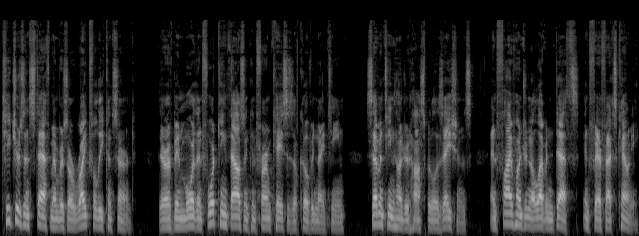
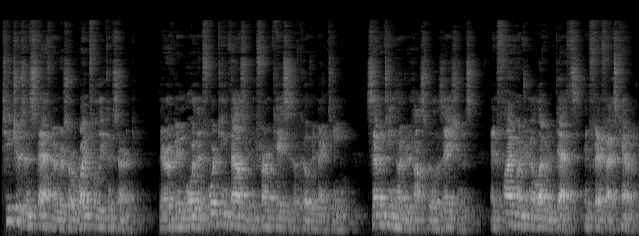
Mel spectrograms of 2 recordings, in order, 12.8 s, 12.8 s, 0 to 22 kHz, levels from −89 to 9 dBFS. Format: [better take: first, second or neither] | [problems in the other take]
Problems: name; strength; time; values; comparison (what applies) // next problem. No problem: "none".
first | off-mic speech; far // room echo; noticeable; dies away in 0.6 s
